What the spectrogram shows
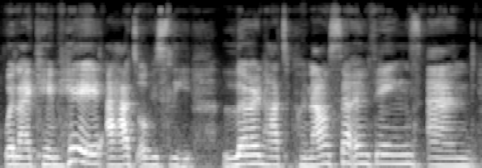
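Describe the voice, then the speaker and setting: A woman's voice: fairly low pitch, fairly even intonation, moderate pace, fairly bright tone. A young woman from Ghana with a mixed American, Ghanaian and London accent, chatting candidly to camera in a rambling, casual way. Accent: mix of American, Ghanaian and London. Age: young adult. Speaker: vlogger.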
